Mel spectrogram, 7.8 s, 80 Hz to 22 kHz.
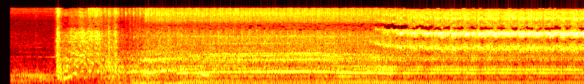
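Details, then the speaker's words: Fiat Palio 1.0 Fiasa: at start-up a steady high squeal rides over the idle from the worn accessory (alternator) belt; fix is replacing the auxiliary belt. "Qual era o problema? Você precisa trocar essa correia aqui, auxiliar."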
